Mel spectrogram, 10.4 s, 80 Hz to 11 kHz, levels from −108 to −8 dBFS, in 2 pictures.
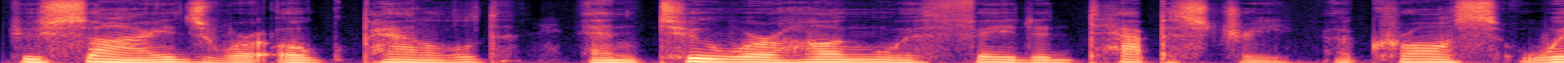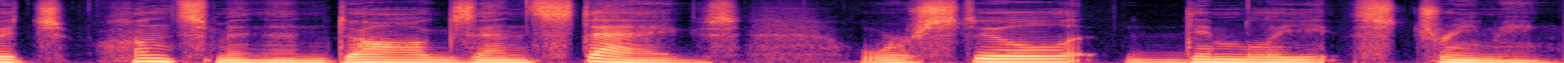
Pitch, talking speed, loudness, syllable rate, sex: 125 Hz, 130 wpm, -18 LUFS, 3.9 syllables/s, male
